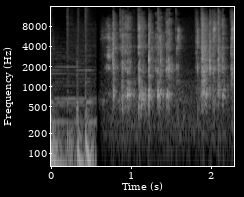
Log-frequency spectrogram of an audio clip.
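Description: Music cuts off abruptly. Then come rapid runs of sharp clicking and clacking, hard plastic on plastic, as two small 3D-printed figurines are knocked together in the hands, in two bursts with a short pause between.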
